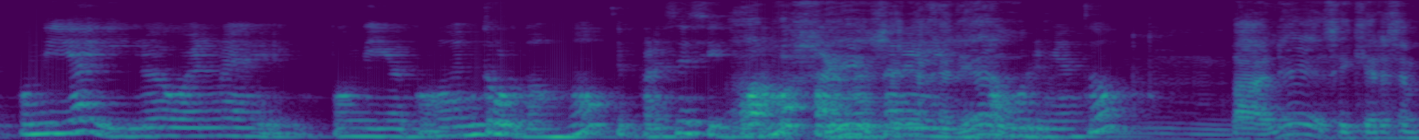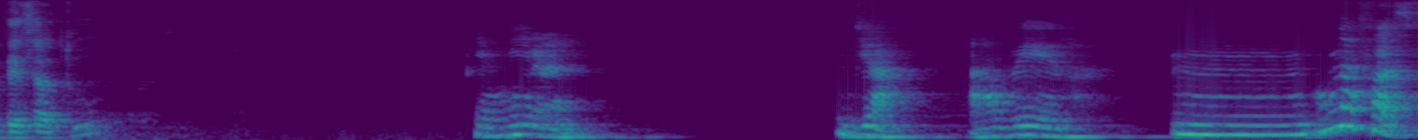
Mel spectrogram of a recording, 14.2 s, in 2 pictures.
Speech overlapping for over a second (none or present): present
